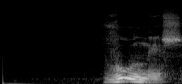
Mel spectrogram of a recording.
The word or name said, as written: vuilnis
